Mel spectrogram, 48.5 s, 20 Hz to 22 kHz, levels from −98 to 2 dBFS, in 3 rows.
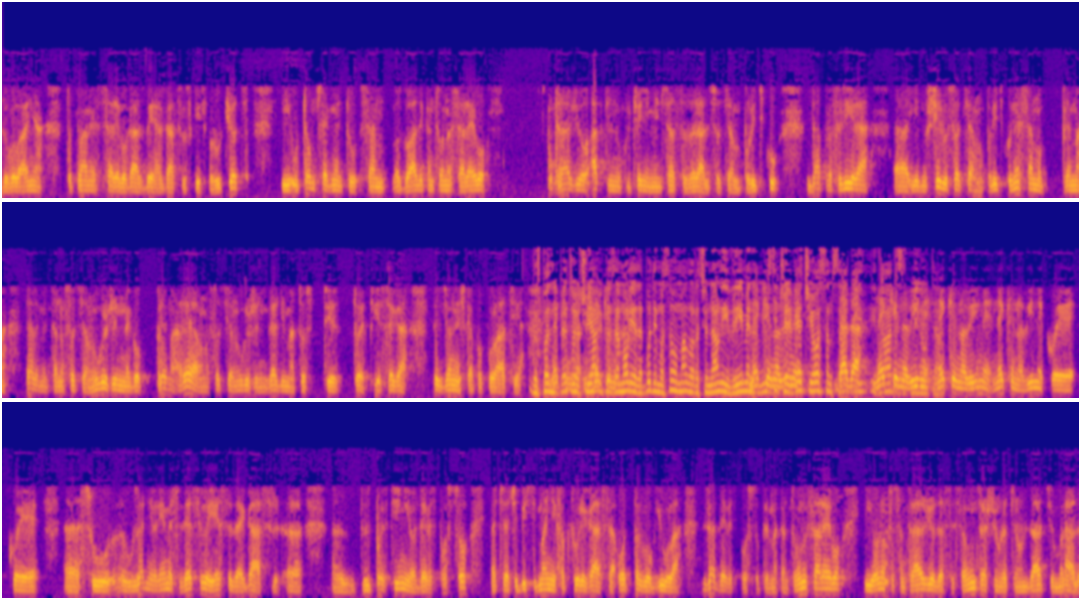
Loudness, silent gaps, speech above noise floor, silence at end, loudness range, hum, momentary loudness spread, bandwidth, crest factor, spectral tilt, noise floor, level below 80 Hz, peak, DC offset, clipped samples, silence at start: -19 LUFS; none; 39 dB; 0 s; 4 LU; none; 8 LU; 8.4 kHz; 14 dB; -6 dB/octave; -57 dBFS; -54 dBFS; -4 dBFS; under 0.1%; under 0.1%; 0 s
